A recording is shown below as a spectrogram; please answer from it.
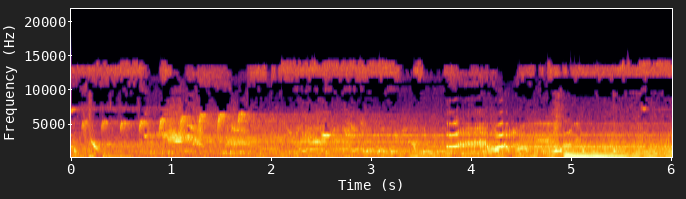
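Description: Theme music with birds chirping and tweeting over it. A steady held note comes in about five seconds in.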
